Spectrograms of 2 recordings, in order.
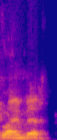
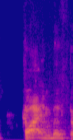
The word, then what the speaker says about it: climber: Allora, io so che tu, poi se sbaglio la pronuncia, dimmelo, Climber o Klimber, qual è la pronuncia corretta? – Climber. – Climber, perfetto. Do sempre la seconda opzione, ma una sulle due le prendo.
